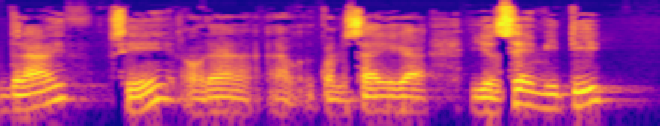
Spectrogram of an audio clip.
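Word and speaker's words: Yosemite: sí Ahora cuando salga yosemity creo que lo dije bien yosemity Oh Cómo cuesta pronunciar eso pero sí así se pronuncia Ahora cuando salga yosemity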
